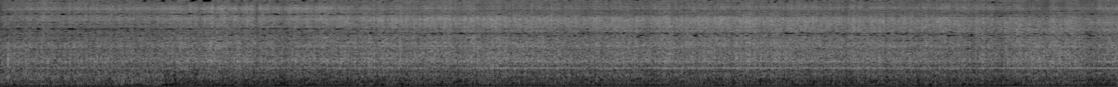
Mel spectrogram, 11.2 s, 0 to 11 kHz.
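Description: Gasless flux-core MIG welding arc from a MultiPro MIG-MMA/TIG 160 inverter welder, running steadily without a break as one long bead of about 10 cm. The machine holds the arc on a 1300 W household electricity supply.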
